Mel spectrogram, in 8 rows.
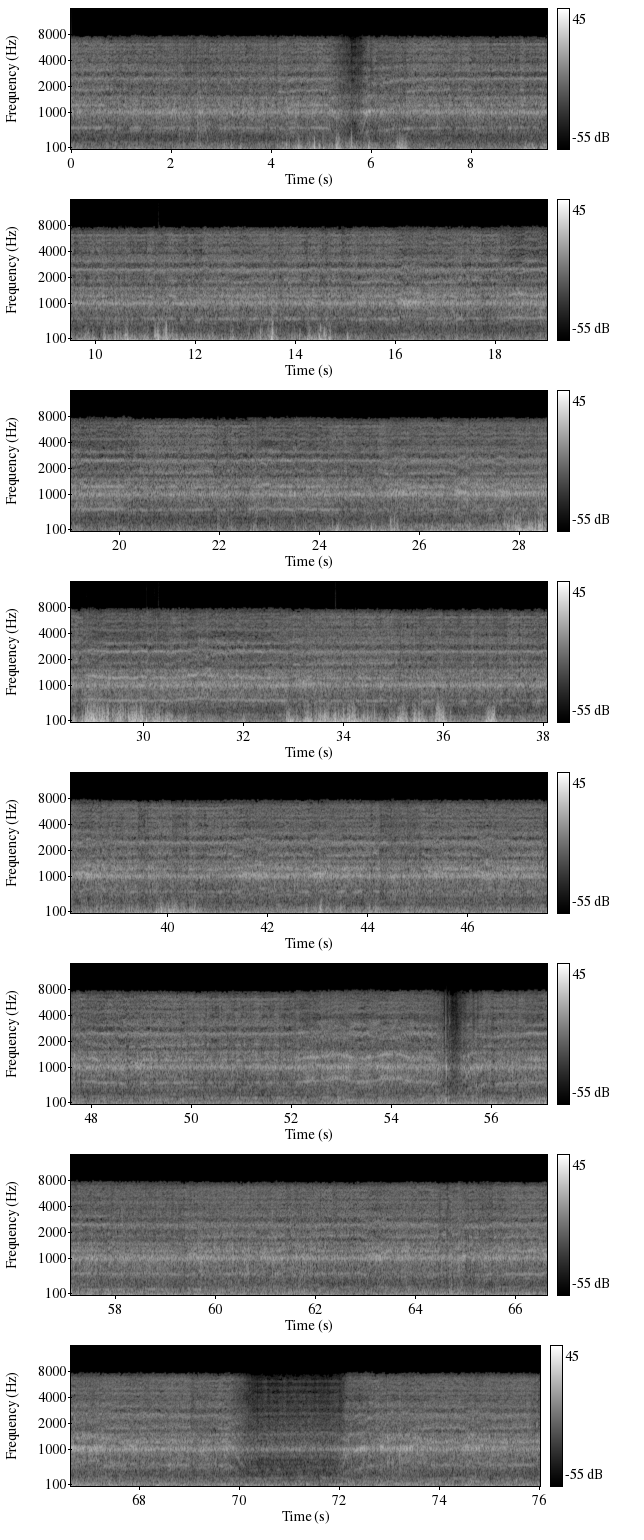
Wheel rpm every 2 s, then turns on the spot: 160, 160, 130, 130, 160, 160, 160, 160, 160, 160, 160, 160, 160, 160, 160, 160, 160, 160, 160, 160, 160, 160, 160, 160, 160, 160, 160, 130, 150, 160, 160, 160, 160, 160, 150, 20, 120, 160.
none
